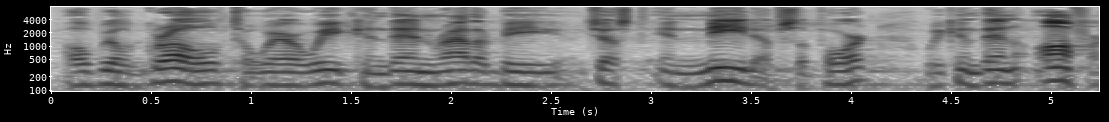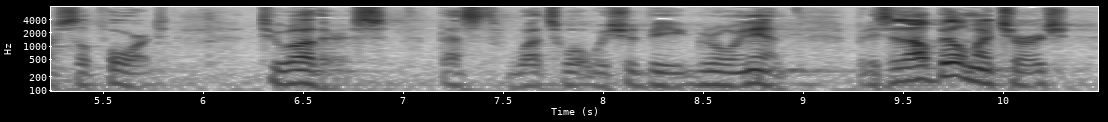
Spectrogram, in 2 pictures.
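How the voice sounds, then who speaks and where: A man preaching a sermon as pastor, talking conversationally and repeating phrases for emphasis. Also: medium pitch. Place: church. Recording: long church reverb, faint noise.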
